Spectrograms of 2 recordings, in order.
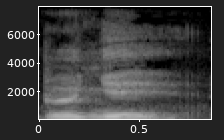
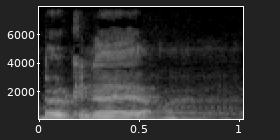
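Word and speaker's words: Boegner: le pasteur Martin Bogner, une tradition franco-française dit plutôt souvent Beugnet, pasteur Beugnet, histoire de franciser son nom. Donc Bogner, c'est la prononciation originelle et à laquelle je demeurerai fidèle.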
